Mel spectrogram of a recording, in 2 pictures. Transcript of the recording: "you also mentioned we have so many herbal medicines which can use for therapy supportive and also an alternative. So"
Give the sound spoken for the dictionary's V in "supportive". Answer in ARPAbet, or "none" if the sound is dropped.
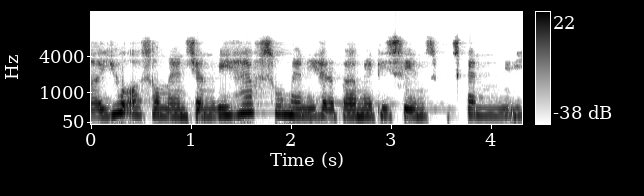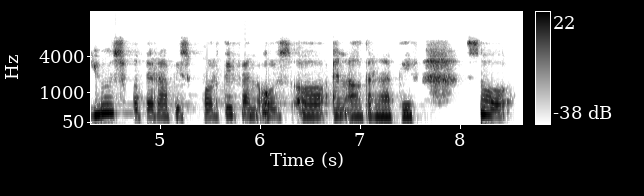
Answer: F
